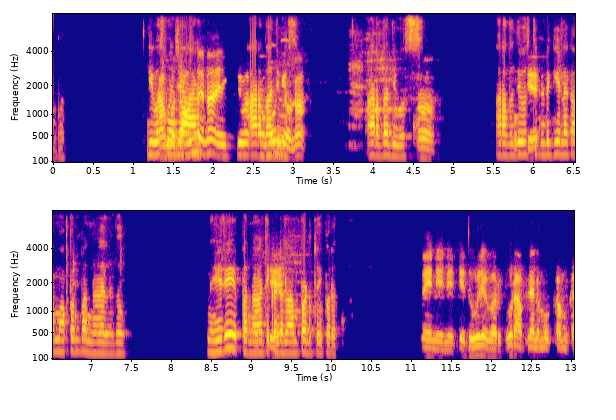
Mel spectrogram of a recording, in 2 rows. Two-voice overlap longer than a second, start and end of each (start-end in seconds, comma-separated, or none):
none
